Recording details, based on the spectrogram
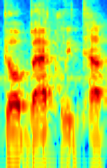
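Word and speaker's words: Göbekli Tepe: Gobekli Tepe.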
